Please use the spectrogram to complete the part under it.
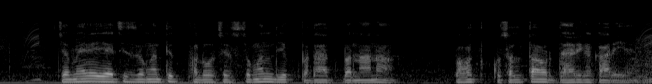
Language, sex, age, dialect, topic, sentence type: Hindi, male, 31-35, Kanauji Braj Bhasha, agriculture, statement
